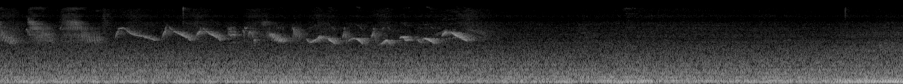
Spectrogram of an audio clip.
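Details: Chestnut-bellied seed finch (curió), white-bearded type: a burst of fast zigzagging whistled notes in the first half, then the bird falls silent while a heavy low rumble and hiss continue.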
